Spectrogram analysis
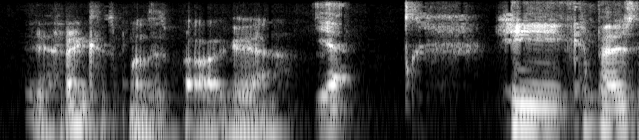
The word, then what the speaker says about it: Mothersbaugh: fact Mark Mothersbaugh Mothersbaugh how do you say mothersbaugh mother's bar oh yeah yeah he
